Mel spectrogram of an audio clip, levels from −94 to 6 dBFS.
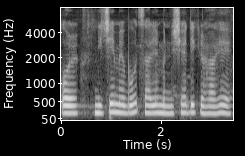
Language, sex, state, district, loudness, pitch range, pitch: Hindi, female, Arunachal Pradesh, Papum Pare, -15 LUFS, 195-210 Hz, 200 Hz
